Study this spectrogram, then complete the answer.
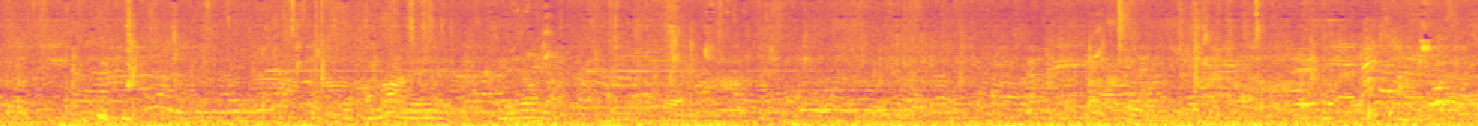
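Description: A crowd of shoppers murmurs and chatters nearby.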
